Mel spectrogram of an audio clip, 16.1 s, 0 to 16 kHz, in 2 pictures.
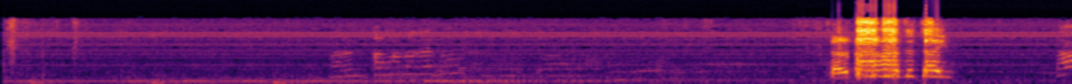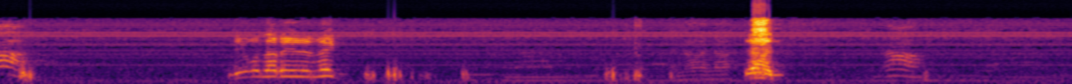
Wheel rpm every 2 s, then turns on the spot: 0, 0, 0, 0, 0, 0, 0, 0.
none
